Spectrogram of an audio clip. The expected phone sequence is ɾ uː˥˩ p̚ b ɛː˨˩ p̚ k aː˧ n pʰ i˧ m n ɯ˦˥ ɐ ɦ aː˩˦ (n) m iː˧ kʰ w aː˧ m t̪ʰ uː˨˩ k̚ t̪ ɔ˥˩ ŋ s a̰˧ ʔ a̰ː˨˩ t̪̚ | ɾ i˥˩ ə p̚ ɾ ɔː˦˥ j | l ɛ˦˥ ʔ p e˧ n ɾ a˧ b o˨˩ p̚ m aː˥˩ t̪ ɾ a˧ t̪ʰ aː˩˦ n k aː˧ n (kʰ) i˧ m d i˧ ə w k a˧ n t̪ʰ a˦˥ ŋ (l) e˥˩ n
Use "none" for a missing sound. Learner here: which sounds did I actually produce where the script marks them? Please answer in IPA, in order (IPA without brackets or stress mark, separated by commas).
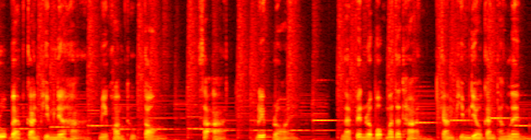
none, pʰ, l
